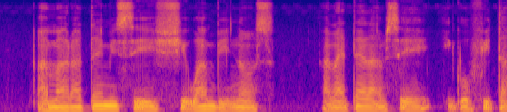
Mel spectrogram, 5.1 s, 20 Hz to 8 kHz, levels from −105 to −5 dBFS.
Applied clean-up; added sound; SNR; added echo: none; none; none; none.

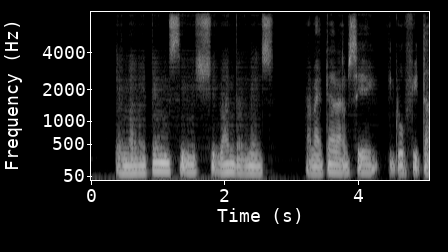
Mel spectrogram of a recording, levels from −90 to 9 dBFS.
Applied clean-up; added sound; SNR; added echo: neural mask model DeepFilterNet 3.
